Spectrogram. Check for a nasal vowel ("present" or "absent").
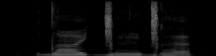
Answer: present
